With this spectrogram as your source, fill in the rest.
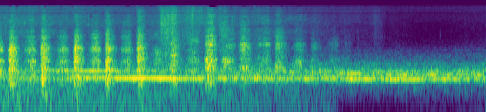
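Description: A dog pants in rapid, rhythmic breaths close by, steady and fairly loud for most of the clip, set in a snowy radio-drama scene, with a faint high tone lingering after the panting stops.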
